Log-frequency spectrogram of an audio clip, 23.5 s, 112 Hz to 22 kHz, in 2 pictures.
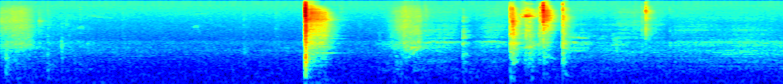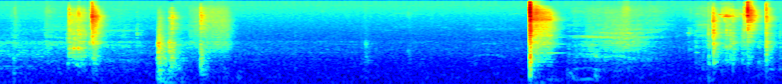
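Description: Several shots from spring or gas-piston air rifles firing .22 pellets at a range test, each a sharp isolated crack followed by a short ringing tail, spaced widely apart with quiet between them.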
